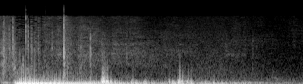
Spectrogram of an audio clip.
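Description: Loud thumps and rustling sound close to a microphone.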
